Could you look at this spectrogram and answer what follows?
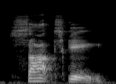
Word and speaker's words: Satsuki: Google put me to the wiki which says Satski. So like a matter of fact, let me just reook it up just because I like be saying it wrong the entire episode. Satski right right there.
